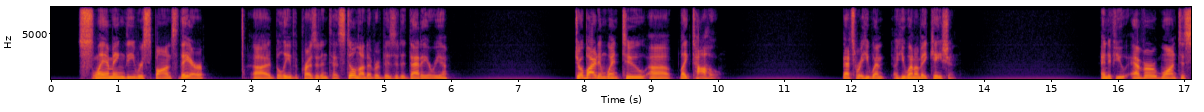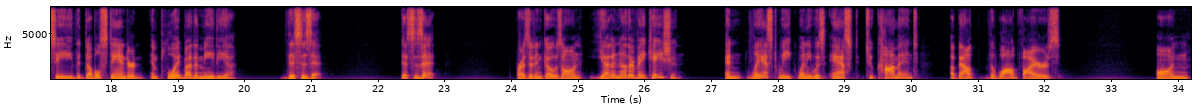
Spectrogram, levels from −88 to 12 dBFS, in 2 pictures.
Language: English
